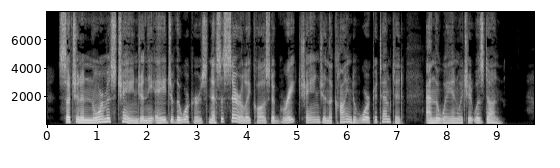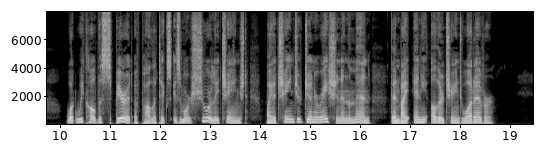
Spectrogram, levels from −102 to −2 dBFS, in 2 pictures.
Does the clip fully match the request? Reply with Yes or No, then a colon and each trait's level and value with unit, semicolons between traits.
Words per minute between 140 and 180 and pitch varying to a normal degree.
Yes: average, 165 wpm; average, 4.1 semitones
